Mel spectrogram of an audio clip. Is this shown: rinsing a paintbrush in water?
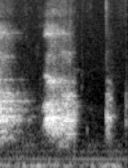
no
